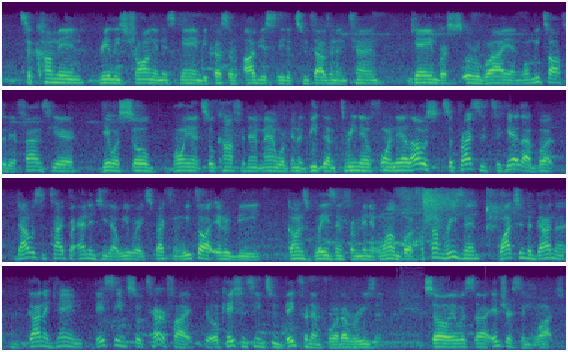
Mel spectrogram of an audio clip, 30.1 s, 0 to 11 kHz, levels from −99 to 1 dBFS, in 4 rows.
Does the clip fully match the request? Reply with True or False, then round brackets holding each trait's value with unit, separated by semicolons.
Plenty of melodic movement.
False (3.6 semitones)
